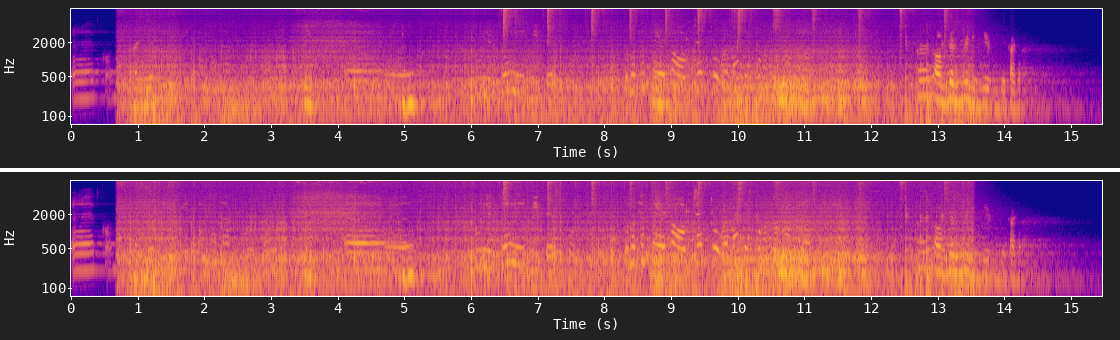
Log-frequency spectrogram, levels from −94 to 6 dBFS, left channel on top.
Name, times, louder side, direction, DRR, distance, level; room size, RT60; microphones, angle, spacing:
voice 1, 0.0-3.2 4.1-5.2 6.1-7.6 8.3-11.7, right 5 dB, 80° right, 14 dB, 0.5 m, -26 dB
sound 1, 0.7-13.6, right 2 dB, 40° right, 0.7 m, -21 dB
voice 2, 0.9-1.3 3.5-3.8 5.0-5.3 8.7-9.0 12.7-14.2, left 3 dB, 70° left, 15 dB, 0.5 m, -20 dB
sound 2, 6.4-6.6 7.1-7.3 7.7-7.9 8.4-8.5 8.9-9.0 9.3-9.5 9.9-10.1 10.5-10.7 11.1-11.2 11.7-12.0 12.4-12.6 13.0-13.2, left 2 dB, 20° left, 1.5 m, -27 dB
28.0 x 15.5 x 8.5 m, 2.4 s
head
